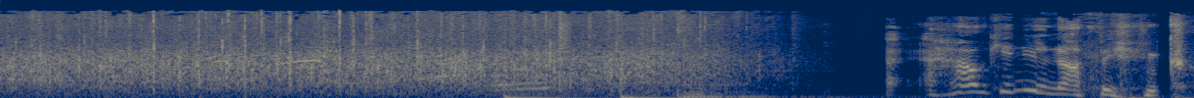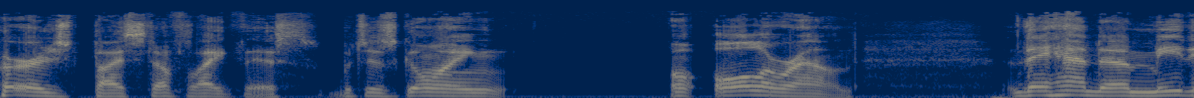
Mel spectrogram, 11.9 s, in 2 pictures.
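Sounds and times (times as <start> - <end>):
large crowd standing applause: 0.0 - 4.1
speech: 4.9 - 8.6, 9.3 - 10.4, 11.0 - 11.9.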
